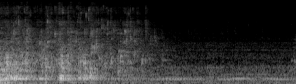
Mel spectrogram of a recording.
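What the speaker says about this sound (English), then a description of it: "Let's have a look at a flush." A Kohler Reach one-piece toilet flushes on a single press and release, a loud rushing gush of water that fades into a quieter refill trickle, heard up close with no talking.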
